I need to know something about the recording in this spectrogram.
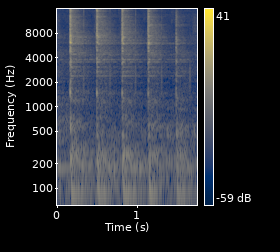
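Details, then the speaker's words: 2003 Chevy Tahoe front hub spun by hand gives a regular knock about three times a second, once per turn, very noisy versus the solid other side: worn front wheel bearing, to be taken apart. "right there it's very noisy so I'm gonna take it apart and see what's the damage"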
